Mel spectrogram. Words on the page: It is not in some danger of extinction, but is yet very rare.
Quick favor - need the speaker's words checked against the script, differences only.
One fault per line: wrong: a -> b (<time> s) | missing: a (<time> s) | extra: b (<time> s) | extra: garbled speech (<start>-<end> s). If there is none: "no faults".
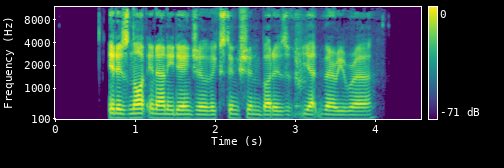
wrong: some -> any (1.3 s)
